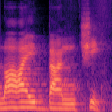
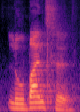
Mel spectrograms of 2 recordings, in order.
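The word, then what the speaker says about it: 鲁班尺: It's the Lai Ban Chi. The pronunciation is wrong, and I know. 鲁班尺 Yes, is a 鲁班尺, yeah.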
